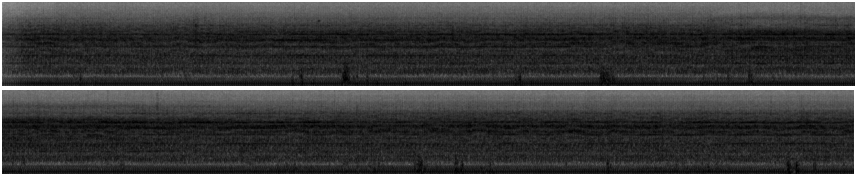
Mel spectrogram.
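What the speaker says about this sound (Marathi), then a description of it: "इकडे चालला ट्रॅक्टर" A tractor engine runs steadily while pulling a cultivator, a loud, constant low drone with a fixed throbbing hum and only faint occasional knocks, unchanging for the whole stretch.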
